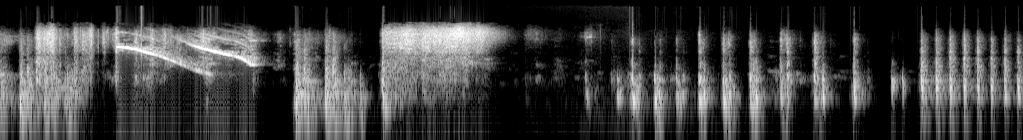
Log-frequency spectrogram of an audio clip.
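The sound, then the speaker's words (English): A cartoon-style fall as someone jumps off a table and crashes through a weak spot in the floor: a descending whistle, then a loud, noisy crash, followed by a run of rapid wooden knocks and clatters as debris settles, loud with no talking. “Watch me. I'm going to jump off of the table. No, no, don't jump. There's a weak spot in the floor.”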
